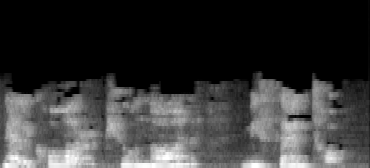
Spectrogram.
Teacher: So nel cor, you want to make sure you roll your R's.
